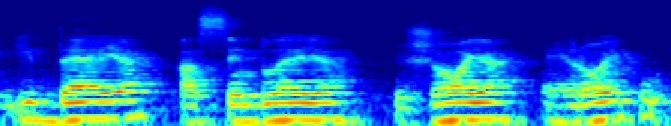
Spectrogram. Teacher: é um ditongo onde uma das vogais uma das duas vogais vai ter o som aberto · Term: ditongo aberto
